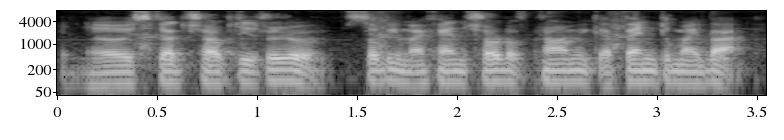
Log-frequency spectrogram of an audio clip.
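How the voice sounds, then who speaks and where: A man's voice: low-pitched, level tone, fast, noisy background. A man reading visual novel narration aloud dramatically, with casual asides as a gaming host.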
